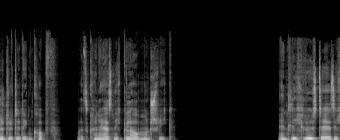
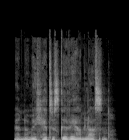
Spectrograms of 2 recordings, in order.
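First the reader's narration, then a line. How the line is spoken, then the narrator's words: Quiet. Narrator (German): sprach er leise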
